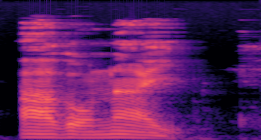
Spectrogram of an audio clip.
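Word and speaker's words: אֲדֹנָי: baja no jefa jefa pero no leo esto de aquí sale pues la palabra Jehová no traducida en el español debo simplemente leer a Adonai no no tiene mucho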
